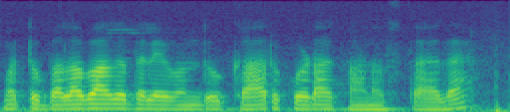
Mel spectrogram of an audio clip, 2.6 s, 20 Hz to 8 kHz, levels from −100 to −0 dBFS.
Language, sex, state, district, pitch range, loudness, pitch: Kannada, male, Karnataka, Bangalore, 110-115 Hz, -18 LUFS, 110 Hz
